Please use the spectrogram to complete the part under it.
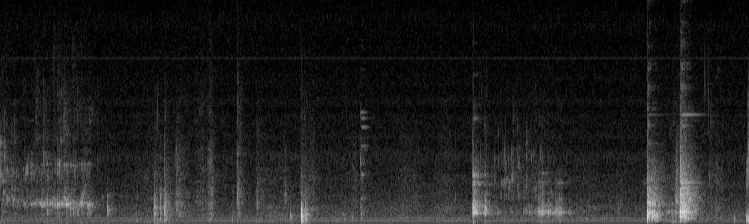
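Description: Vinegar, half a cup, poured into a glass jar of marinated carrots: soft liquid trickles and drips with several sharp glassy clinks and knocks spaced across the stretch, close and fairly quiet.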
